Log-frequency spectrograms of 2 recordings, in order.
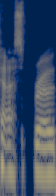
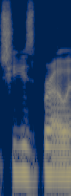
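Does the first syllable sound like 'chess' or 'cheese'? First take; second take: chess; cheese. First: The first syllable sounds like 'chess'. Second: The first syllable sounds like 'cheese'. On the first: This is how others say the name. The speaker calls it wrong. "They're saying it's Chesbro. That's a dumb way to pronounce that" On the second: This is the speaker's own chosen way. The speaker calls it right. "I'm going to keep saying Cheesebro until I'm told otherwise"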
